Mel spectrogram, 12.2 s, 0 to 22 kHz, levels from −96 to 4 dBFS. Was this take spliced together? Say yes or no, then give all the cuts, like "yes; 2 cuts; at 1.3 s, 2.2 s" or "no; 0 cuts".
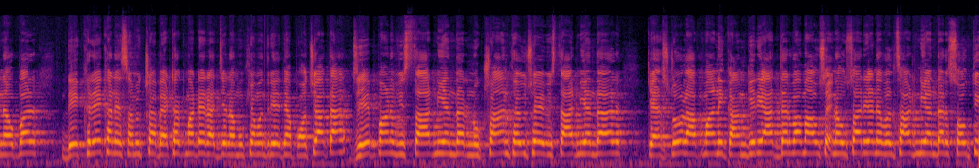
yes; 2 cuts; at 4.4 s, 10.4 s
